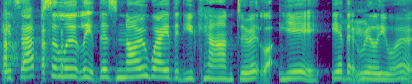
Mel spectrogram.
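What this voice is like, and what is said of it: Put-on Australian accent. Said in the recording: “if we do English with a screwed-up hot face, then it becomes a little bit Australian ... I can't go back to my own accent ... Pretty good. Pretty good.”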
